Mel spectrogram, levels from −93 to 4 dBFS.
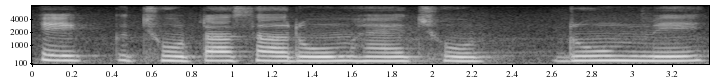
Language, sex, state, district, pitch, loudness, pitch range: Hindi, female, Chhattisgarh, Raipur, 225 Hz, -13 LUFS, 215-235 Hz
